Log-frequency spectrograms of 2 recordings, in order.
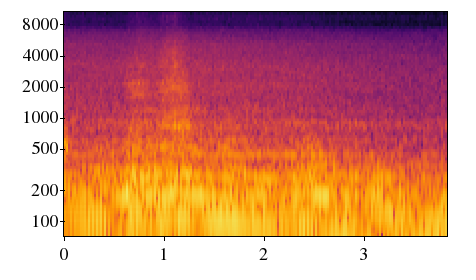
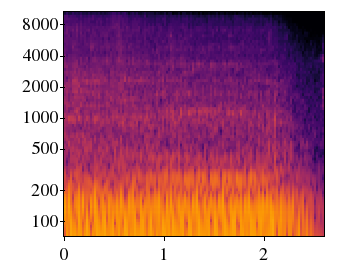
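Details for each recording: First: Jeep after the tailpipe was welded and a custom exhaust fitted; a quick blip then a deep even rumble that settles steadily, with no puffing or ticking from leaks; exhaust sounds healthy. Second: Jeep at idle: loud, blatty low rumble with a raw unmuffled edge, heard from inside as rough and smelly; the muffler seems to have a big hole, an exhaust leak from the muffler and tailpipe.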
